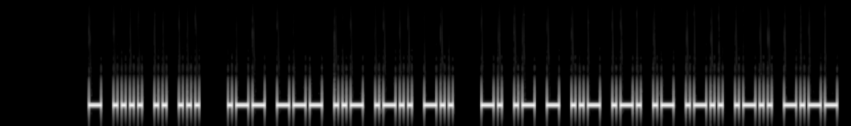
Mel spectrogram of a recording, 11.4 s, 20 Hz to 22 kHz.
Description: Morse code, heard as a keyed tone, about 22 wpm, 700 Hz. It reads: THIS WOULD NATURALLY
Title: Sentences from Top 1300 Words 22wpm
